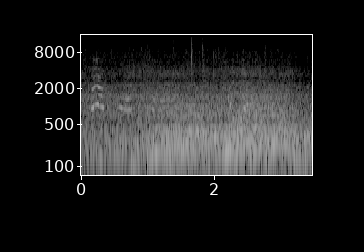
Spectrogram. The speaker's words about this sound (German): In der Altstadt von Sanaa baden Kinder im Wasser, sie haben Spaß dabei. Aber die Wassermassen, die sich hier ihren Weg durch die jemenitische Hauptstadt suchen, sind eine Gefahr für einzigartige historische Bauwerke.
